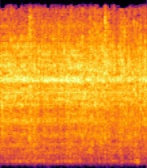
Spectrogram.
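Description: Hot Wheels Power Tower wall track's electric motor whirring steadily as it drives die-cast cars around, with a constant mechanical rattle of the tower mechanism and plastic track.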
